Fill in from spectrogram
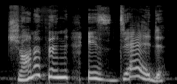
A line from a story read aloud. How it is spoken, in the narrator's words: she cried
